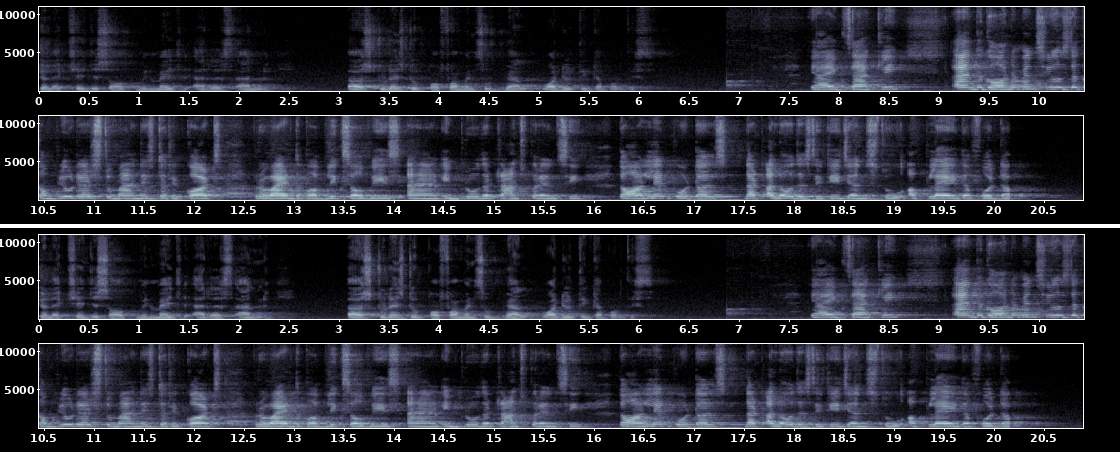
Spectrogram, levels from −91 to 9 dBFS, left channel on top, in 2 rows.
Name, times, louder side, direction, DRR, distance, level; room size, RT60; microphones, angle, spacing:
voice 1, 0.0-2.3 3.1-6.1, right 3 dB, 45° right, 7 dB, 1.0 m, -31 dB
voice 2, 7.7-8.6 9.1-15.9 16.3-20.2, left 2 dB, 15° left, 7 dB, 0.8 m, -23 dB
23.5 x 17.5 x 8.6 m, 1.0 s
head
